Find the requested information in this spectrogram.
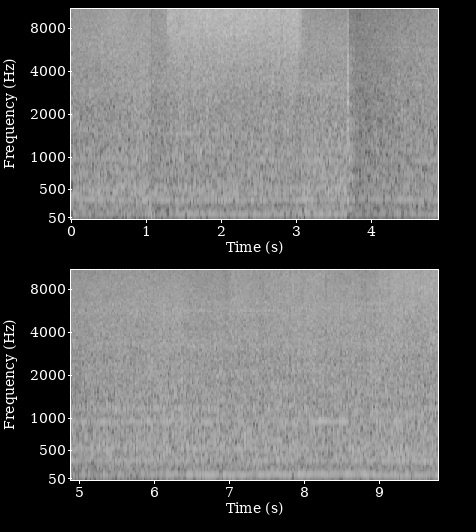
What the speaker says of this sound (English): the additional length of the heel will be cut off the guitar with the use of a disc sander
